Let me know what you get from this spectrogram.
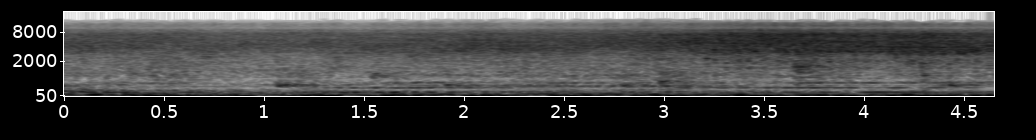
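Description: Fish frying in hot oil in a pan: a steady sizzle that grows a little louder from about three seconds in.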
